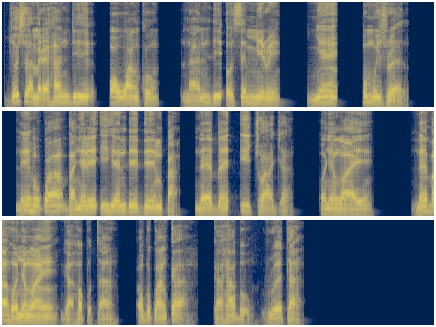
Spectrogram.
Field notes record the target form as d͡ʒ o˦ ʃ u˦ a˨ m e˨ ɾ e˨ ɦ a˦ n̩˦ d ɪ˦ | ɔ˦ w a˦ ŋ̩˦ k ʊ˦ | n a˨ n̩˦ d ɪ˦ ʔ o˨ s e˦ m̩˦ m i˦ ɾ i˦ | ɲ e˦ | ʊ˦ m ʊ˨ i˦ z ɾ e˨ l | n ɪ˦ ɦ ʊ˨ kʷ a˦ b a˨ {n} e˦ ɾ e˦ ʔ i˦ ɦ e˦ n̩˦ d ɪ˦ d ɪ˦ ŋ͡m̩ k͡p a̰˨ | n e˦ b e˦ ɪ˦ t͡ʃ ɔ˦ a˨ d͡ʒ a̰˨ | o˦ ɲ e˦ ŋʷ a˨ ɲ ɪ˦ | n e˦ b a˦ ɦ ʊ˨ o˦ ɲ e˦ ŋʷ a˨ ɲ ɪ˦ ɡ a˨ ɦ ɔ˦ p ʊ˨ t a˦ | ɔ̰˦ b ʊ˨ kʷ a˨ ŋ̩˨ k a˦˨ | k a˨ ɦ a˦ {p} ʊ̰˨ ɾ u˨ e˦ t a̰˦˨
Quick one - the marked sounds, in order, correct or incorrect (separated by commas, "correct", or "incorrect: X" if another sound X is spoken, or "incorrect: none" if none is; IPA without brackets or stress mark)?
incorrect: ɲ, incorrect: b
